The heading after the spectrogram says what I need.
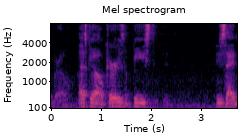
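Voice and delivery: ordinary delivery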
